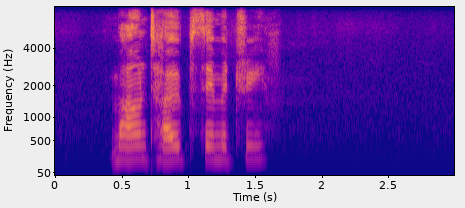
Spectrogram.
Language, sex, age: English, female, 22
